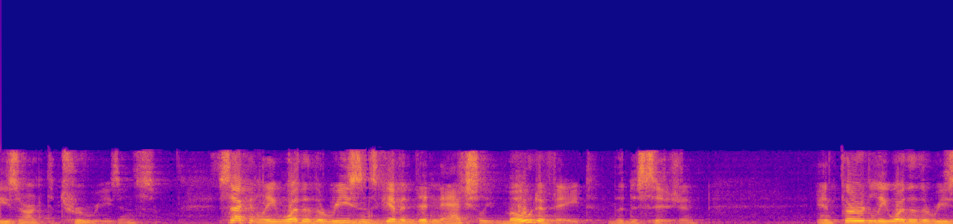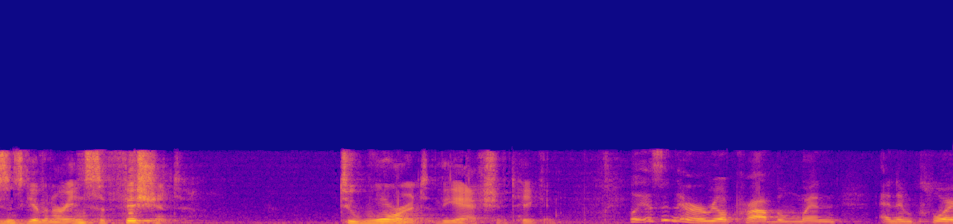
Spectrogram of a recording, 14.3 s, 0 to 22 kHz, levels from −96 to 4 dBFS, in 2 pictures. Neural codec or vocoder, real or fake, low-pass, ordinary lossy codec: none; real; 7.2 kHz; AAC, 32 kbps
